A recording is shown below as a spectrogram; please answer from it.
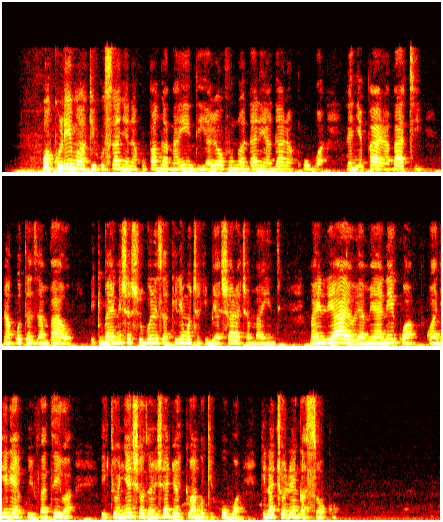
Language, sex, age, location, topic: Swahili, female, 18-24, Dar es Salaam, agriculture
